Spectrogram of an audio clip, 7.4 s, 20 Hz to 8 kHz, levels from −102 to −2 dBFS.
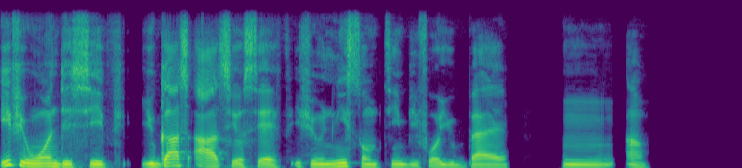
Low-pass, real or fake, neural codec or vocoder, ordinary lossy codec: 7.2 kHz; real; none; none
